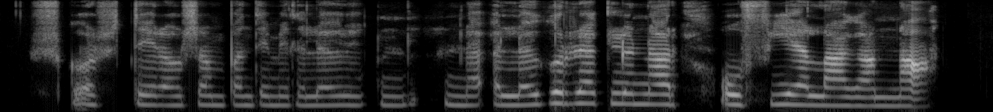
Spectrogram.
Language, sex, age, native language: Icelandic, female, 11, Icelandic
